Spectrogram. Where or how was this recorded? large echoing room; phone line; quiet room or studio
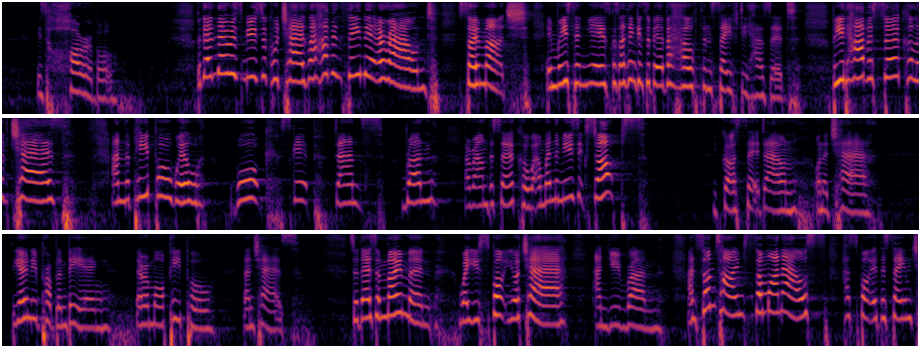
large echoing room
